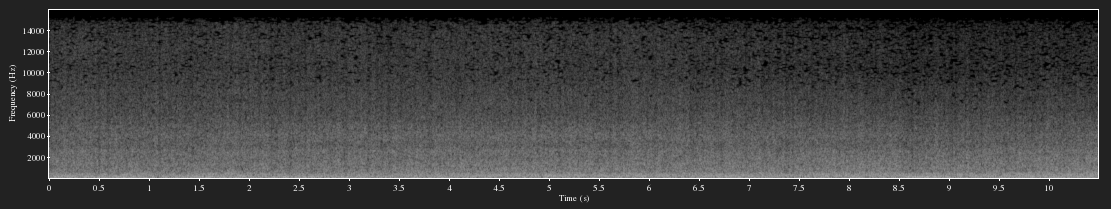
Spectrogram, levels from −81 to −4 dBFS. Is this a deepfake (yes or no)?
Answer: no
